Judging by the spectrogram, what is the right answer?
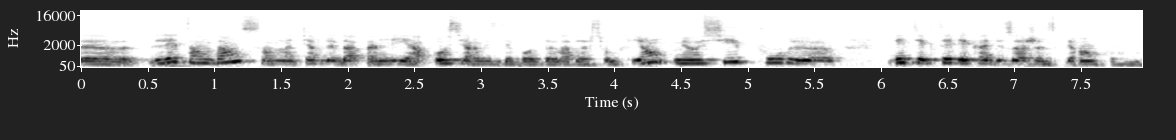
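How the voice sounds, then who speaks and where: With a slight Moldovan accent, the speaker uses a dark, mellow tone and very wide pitch swings at a moderate pace. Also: woman. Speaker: corporate program director. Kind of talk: webinar interview. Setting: online webinar. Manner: hesitant, many fillers.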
